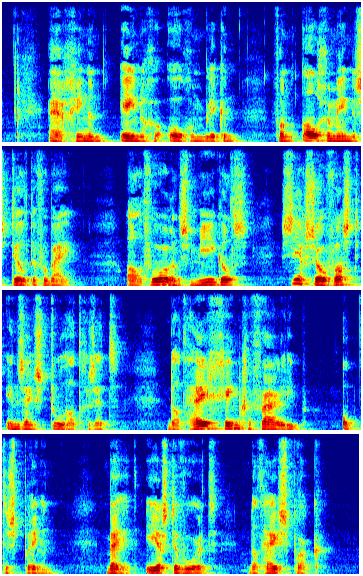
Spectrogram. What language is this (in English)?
Dutch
